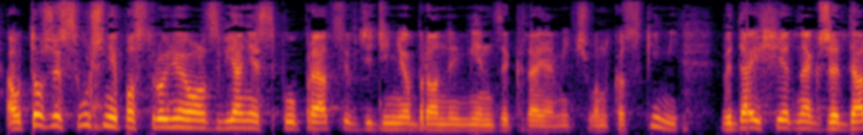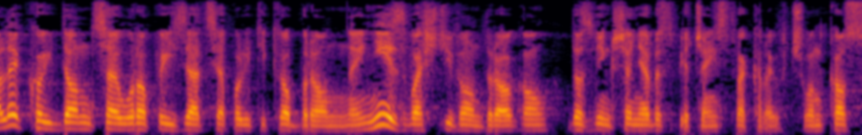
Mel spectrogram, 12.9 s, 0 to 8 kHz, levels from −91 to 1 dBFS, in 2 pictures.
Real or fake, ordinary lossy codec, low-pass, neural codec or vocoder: real; none; none; none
